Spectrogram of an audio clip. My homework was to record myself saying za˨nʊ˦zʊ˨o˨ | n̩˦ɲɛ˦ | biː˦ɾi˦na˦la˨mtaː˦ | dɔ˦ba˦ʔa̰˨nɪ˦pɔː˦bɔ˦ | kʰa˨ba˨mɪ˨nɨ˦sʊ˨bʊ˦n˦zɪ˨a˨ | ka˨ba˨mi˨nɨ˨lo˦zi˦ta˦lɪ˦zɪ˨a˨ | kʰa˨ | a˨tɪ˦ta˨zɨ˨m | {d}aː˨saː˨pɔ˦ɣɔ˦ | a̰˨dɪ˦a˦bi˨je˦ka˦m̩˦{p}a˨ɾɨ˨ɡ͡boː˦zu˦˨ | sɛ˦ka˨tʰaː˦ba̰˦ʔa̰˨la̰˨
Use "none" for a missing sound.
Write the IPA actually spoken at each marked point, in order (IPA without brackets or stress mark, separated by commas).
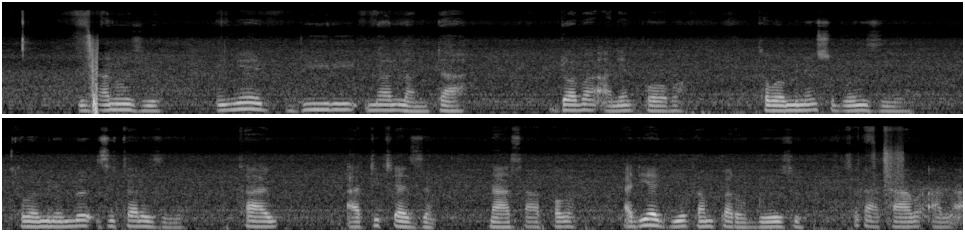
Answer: n, p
